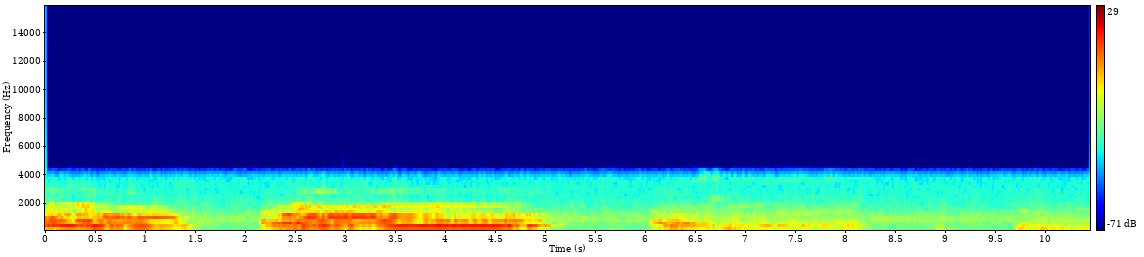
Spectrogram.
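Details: A pet dog howls at an ice cream van's music in long, held, mournful notes that rise at the start and then hold steady.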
